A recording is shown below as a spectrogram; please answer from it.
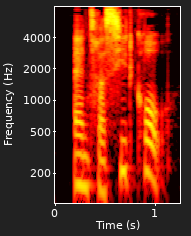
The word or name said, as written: antracitgrå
